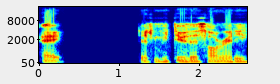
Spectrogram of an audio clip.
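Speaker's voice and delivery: whispering in a character voice. Whispering in character to a companion in a tavern scene: whispering in character. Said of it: "I whisper to him".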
